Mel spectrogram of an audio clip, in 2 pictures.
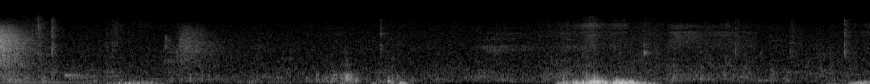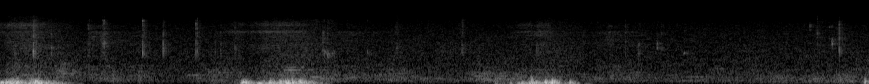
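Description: A small screwdriver scrapes and clicks against metal pump parts.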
